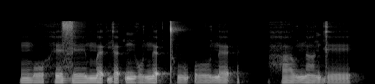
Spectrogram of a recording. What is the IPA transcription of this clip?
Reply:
mo˦he˦˨ze˦ mɛ˦ʔ jɛ˦ʔɲo˦ nɛ˦ʔtʰu˨ʔo˦ʊ̯nɛ˦ʔ | ha˦ʊ̯nã˦ ɡe˨

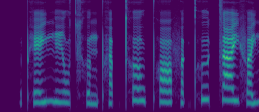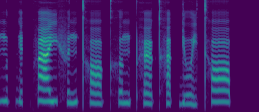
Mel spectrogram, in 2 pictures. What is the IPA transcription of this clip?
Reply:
pʰe˨˥jŋiː˨w t͡sʰʊ˨˩ŋpʰɐ˨p̚ t̪ʰo˥w pʰɔː˧ fɐ˨k̚pʰuː˥t̚t͡saː˥j fɐ˨˥jŋʊ˥k̚ jɪ˧k̚faː˥jfɪ˨˥ŋt̪ʰɔː˨ kʰʊ˨ŋ pʰœː˨kʰɐ˨k̚juː˨˩j t̪ʰɔː˥p̚

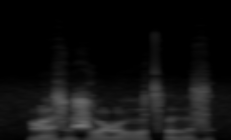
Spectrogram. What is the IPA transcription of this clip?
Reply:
ɭɜzoʒɔː ɭɔːt͡sʼɤːz

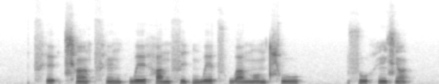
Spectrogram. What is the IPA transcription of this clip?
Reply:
t͡sʰe˨ʔt͡ɕʰã˧ t͡sʰẽ˨˩ŋhwe˦ha˧n si˦ʔ mwe˧ t͡sʰwa˨˩n̪ɔ̃˨˩nt͡ɕʰu˦ | su˧hĩ˧ɕã˨k̚

